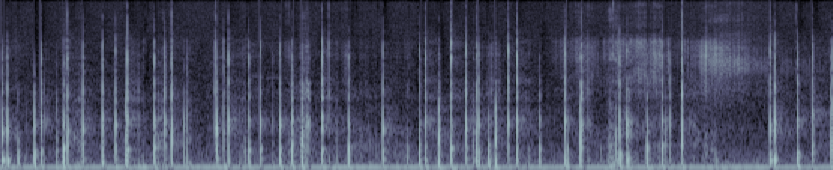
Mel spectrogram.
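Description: Long red nails tap and scratch a small, hollow, red printed cardboard box held in both hands, making a rapid run of dozens of short, dry, hollow clicks with almost no ring. Around the fourth second a soft, bright scratching hiss rises briefly between the taps, over a low, steady hum throughout.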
